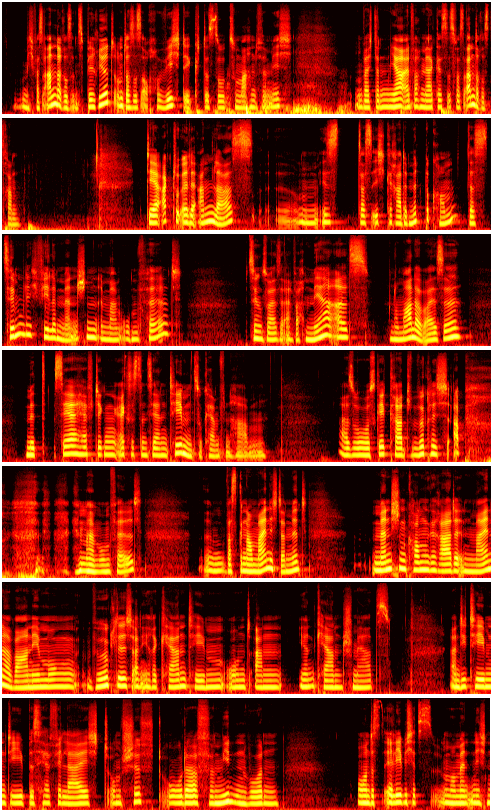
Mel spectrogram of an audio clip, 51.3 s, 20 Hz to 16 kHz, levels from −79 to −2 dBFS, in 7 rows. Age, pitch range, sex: 30-49, 180-210 Hz, female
